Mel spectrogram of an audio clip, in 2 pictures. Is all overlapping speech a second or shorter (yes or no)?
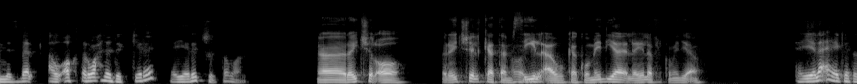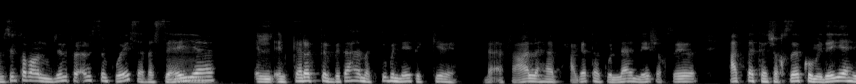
yes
